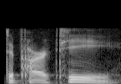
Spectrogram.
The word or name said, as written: departee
